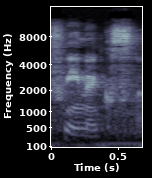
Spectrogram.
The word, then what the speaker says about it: Fenix: Justice for Jayaraj and Phoenix, and that's spelled F-E-N-I-X.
